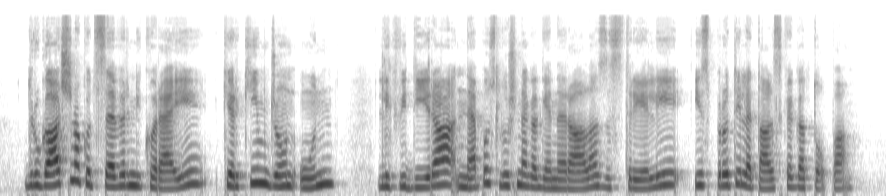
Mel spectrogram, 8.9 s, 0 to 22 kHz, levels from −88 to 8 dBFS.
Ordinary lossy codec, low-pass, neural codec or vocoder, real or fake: Opus, 24 kbps; 14.4 kHz; none; real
